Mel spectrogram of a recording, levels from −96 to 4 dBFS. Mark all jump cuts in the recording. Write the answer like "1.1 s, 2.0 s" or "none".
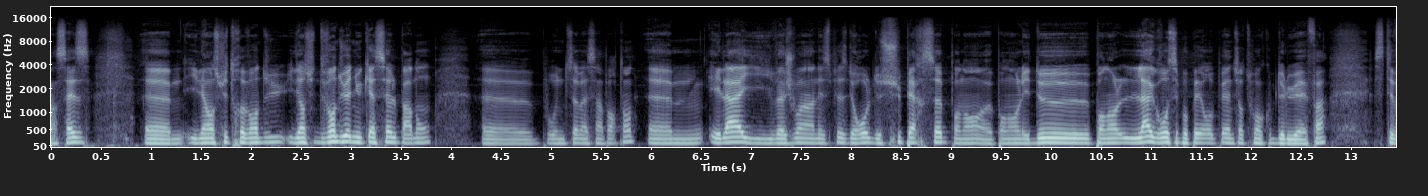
5.8 s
